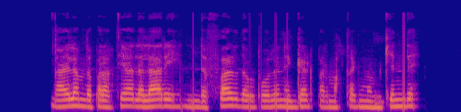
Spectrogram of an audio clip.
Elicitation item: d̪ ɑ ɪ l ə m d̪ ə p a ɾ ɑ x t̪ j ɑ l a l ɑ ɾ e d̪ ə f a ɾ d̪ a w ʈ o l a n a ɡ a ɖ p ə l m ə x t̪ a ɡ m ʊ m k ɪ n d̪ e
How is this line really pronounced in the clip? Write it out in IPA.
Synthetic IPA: d̪ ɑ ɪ l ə m d̪ ə p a ɾ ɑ x t̪ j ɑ l a l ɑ ɾ e d̪ ə f a ɾ d̪ a w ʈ o l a n e ɡ a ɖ p ə ɾ m ə x t̪ a ɡ m ʊ m k ɪ n d̪ e

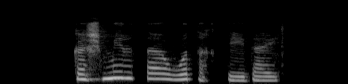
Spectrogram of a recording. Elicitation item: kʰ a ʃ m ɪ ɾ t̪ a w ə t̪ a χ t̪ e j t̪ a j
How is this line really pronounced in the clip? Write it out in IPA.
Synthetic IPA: k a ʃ m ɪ ɾ t̪ a w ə t̪ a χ t̪ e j d̪ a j

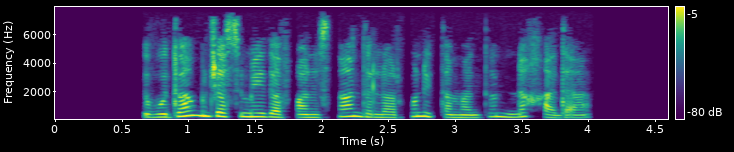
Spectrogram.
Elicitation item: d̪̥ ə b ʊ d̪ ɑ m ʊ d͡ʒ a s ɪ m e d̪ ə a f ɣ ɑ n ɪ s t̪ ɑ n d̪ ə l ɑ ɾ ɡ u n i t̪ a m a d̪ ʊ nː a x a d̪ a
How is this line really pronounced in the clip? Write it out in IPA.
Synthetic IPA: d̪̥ ə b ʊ d̪ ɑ m ʊ d͡ʒ ɑ s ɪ m e d̪ ə a f ɣ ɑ n ɪ s t̪ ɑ n d̪ ə l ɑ ɾ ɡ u n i t̪ a m a d̪ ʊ nː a x a d̪ a

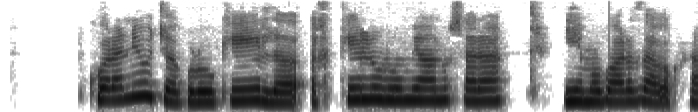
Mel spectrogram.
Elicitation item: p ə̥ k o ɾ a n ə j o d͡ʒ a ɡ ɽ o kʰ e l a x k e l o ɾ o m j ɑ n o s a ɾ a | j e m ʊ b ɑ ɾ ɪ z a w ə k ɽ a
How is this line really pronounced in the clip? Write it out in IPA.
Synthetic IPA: p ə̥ k o ɾ a n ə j o d͡ʒ a ɡ ɽ o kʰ e l a x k e l o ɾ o m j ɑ n o s a ɾ a | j e m ʊ b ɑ ɾ ɪ z a w ə k ɽ a

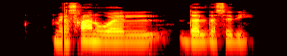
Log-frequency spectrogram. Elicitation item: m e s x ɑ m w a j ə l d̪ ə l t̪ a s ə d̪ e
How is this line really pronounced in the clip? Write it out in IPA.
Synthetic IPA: m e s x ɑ n w a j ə l d̪ ə l t̪ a s ə d̪ i

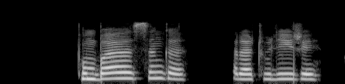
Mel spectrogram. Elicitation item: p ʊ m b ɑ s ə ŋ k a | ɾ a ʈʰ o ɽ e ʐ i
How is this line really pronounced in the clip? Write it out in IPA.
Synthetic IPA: p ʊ m b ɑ s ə ŋ ɡ a | ɾ ɑ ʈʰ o l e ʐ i

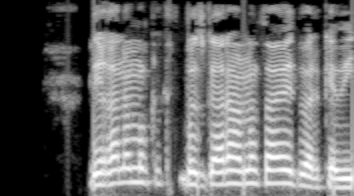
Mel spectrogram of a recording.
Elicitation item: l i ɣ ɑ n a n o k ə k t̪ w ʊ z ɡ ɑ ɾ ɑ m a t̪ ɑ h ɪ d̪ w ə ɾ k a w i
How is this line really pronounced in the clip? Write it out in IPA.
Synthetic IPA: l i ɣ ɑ n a m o k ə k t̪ b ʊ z ɡ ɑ ɾ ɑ n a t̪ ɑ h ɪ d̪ w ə ɾ k a w i

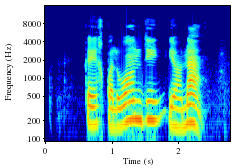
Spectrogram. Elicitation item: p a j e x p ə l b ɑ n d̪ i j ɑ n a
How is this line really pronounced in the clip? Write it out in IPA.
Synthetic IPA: k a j e x p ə l w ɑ n d̪ i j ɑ n a

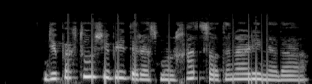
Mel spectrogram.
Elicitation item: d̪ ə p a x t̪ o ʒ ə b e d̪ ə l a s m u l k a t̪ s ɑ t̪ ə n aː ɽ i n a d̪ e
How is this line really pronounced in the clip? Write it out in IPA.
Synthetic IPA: d̪ ə p a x t̪ o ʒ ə b e d̪ ə ɾ a s m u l x a t̪ s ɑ t̪ ə n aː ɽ i n a d̪ a

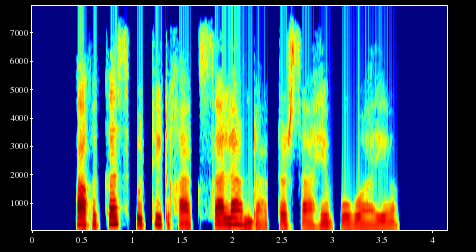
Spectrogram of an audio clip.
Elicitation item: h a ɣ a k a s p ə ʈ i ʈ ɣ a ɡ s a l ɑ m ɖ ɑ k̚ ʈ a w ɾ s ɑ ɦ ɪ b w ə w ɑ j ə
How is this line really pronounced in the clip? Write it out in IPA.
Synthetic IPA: h a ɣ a k a s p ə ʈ i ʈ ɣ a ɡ s a l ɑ m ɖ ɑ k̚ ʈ a ɾ s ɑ ɦ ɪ b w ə w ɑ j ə

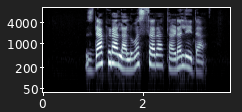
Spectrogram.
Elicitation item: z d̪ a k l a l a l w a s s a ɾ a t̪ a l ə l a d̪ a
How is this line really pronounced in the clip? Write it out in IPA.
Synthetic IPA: z d̪ a k ɽ a l a l w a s s a ɾ a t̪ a ɽ ə l e d̪ a

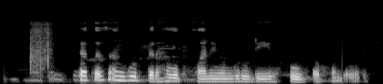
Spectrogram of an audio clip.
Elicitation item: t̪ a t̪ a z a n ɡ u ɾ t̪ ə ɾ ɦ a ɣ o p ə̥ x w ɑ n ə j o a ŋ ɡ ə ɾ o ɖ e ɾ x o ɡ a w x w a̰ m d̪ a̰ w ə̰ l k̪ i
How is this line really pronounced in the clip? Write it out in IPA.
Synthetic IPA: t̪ a t̪ a z a ŋ ɡ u ɾ t̪ ə ɾ ɦ a ɣ o p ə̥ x w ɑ n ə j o a ŋ ɡ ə ɾ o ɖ e ɾ x o ɡ a w x w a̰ n d̪ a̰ w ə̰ ɾ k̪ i

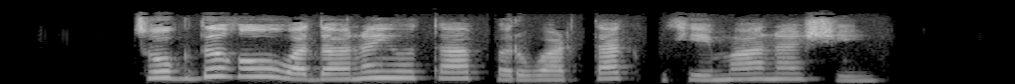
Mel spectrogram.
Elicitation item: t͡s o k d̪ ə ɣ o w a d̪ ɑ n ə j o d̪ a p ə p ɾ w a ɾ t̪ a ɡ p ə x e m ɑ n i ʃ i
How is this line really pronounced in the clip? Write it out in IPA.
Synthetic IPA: t͡s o k d̪ ə ɣ o w a d̪ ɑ n ə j o t̪ a p ə ɾ w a ɾ t̪ a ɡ p ə x e m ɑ n a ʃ i

